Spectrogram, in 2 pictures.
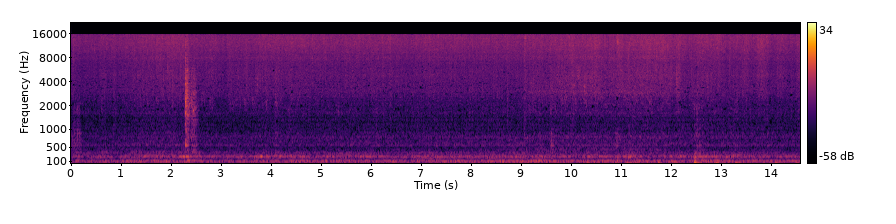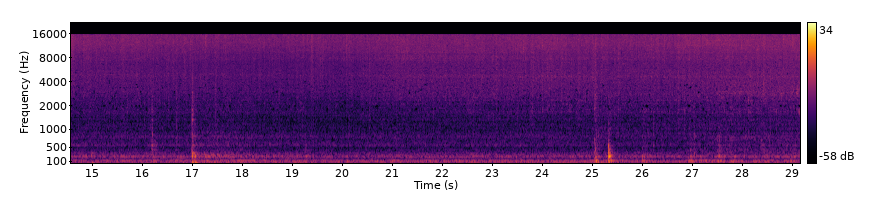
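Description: Diced meat and onion sizzling in a nonstick frying pan while a plastic spatula stirs and scrapes through it, with a few sharp knocks of the spatula against the pan.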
